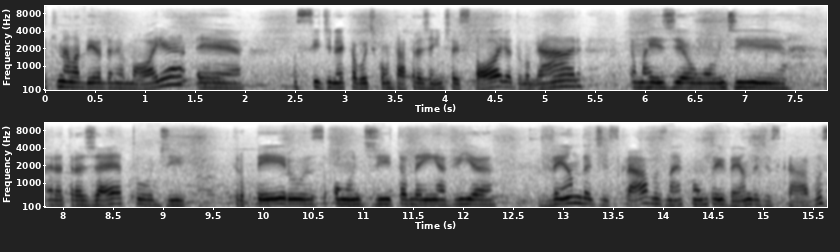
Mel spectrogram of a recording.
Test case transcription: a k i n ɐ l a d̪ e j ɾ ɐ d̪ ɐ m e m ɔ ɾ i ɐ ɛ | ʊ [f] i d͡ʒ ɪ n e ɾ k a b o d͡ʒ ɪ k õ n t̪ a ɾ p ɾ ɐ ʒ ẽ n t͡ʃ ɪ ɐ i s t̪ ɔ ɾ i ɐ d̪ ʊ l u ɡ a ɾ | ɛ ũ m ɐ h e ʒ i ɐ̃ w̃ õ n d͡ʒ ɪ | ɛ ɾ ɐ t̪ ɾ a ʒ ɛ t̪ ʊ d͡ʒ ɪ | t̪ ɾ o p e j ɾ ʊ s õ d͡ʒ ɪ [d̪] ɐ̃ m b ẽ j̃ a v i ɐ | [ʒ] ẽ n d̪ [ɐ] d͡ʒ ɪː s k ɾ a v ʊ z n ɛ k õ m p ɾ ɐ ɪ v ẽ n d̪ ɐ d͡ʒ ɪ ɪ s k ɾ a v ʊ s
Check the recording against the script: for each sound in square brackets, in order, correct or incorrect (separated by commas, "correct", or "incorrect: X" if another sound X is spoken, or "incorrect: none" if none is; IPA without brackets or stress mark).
incorrect: s, incorrect: t̪, incorrect: v, correct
